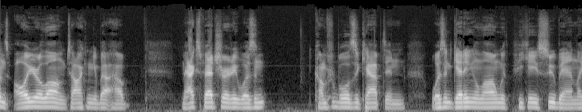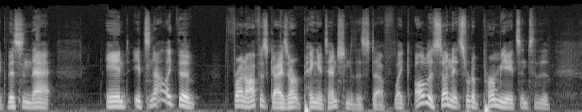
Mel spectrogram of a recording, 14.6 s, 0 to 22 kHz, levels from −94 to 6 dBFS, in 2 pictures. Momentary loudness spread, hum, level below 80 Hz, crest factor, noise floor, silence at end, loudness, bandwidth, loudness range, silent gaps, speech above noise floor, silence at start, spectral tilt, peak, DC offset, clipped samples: 10 LU; none; -34 dBFS; 16 dB; -49 dBFS; 0.4 s; -16 LUFS; 16.5 kHz; 2 LU; none; 33 dB; 0 s; -5 dB/octave; 0 dBFS; under 0.1%; under 0.1%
